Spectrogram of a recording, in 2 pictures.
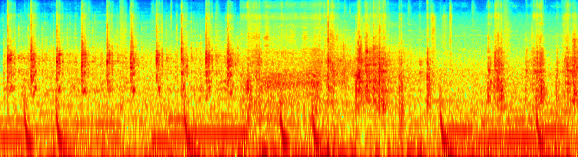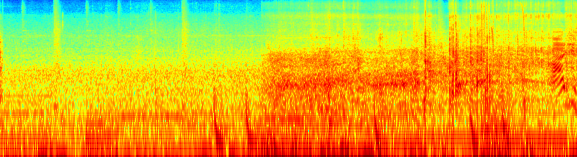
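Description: Skateboard on a hard court: the board clacks and knocks repeatedly from pops and landings, and the wheels roll with a steady rumble from about ten seconds in, over background music with a bass line.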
